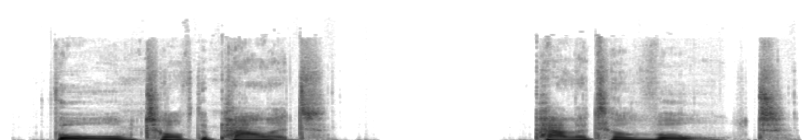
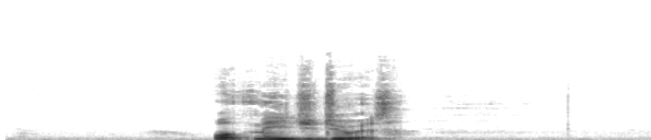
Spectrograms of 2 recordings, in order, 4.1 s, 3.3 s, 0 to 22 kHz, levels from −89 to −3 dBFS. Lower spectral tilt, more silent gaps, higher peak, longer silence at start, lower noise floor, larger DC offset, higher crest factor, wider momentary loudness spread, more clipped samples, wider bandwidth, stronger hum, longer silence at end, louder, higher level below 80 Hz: about the same, -6 dB/octave vs -6 dB/octave; neither; first, 0 dBFS vs -4 dBFS; second, 0.25 s vs 1.05 s; first, under -90 dBFS vs -66 dBFS; neither; second, 18 dB vs 24 dB; about the same, 11 LU vs 13 LU; neither; first, 16 kHz vs 11 kHz; neither; second, 0.15 s vs 1.3 s; first, -17 LUFS vs -24 LUFS; first, -50 dBFS vs -62 dBFS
